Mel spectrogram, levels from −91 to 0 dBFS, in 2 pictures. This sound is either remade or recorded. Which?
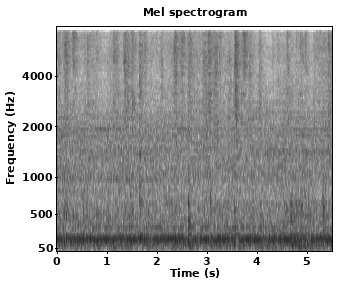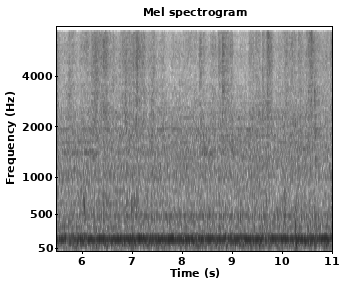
remade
